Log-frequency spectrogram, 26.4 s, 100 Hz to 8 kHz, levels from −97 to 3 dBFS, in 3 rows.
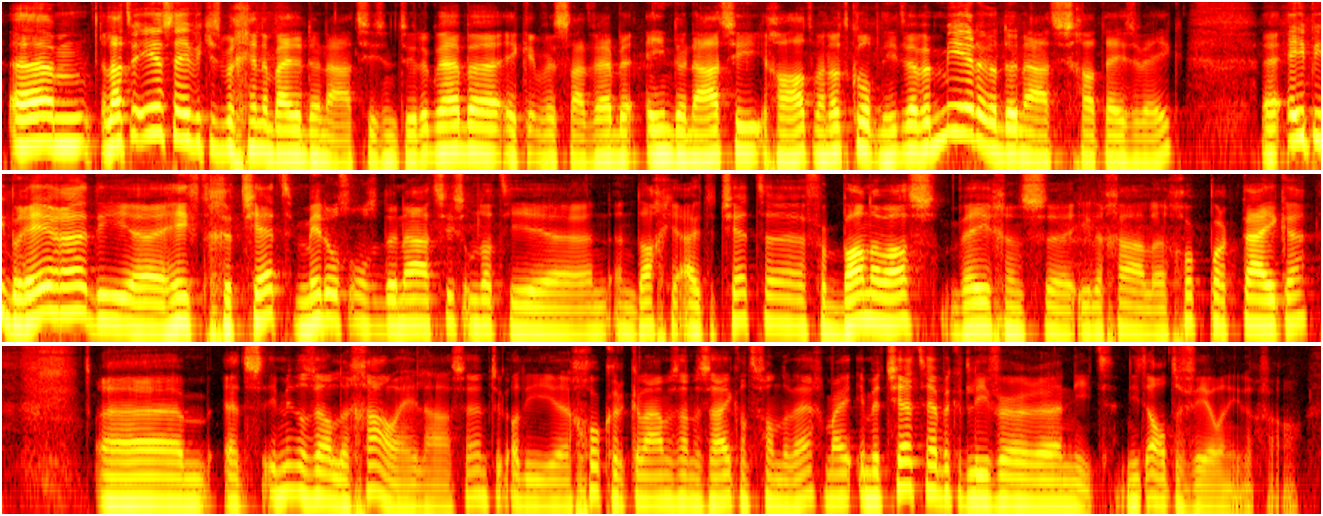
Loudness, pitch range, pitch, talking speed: -20 LUFS, 125-160 Hz, 140 Hz, 205 wpm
